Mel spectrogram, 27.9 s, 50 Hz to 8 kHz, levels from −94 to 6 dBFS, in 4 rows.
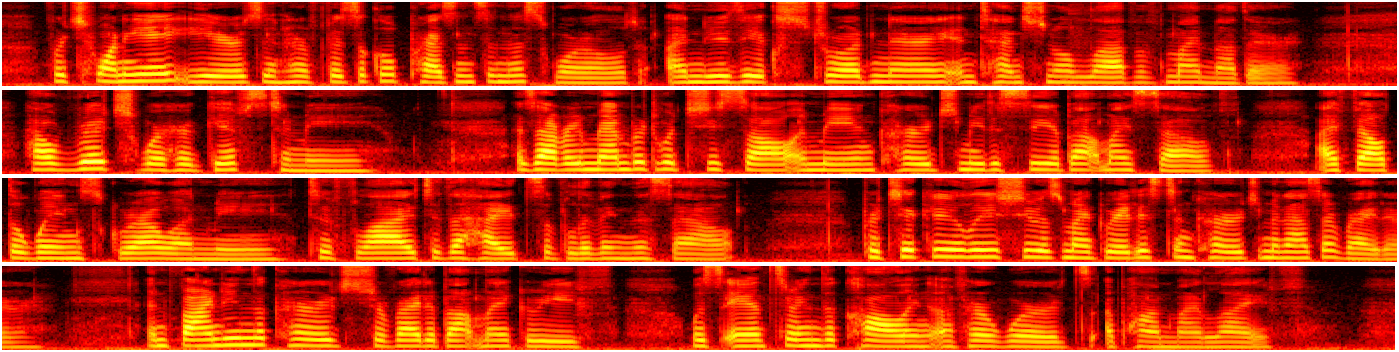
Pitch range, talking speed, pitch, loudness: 185-215 Hz, 185 wpm, 205 Hz, -22 LUFS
